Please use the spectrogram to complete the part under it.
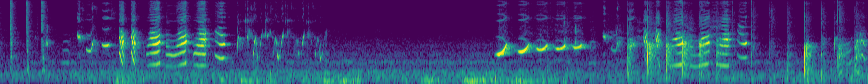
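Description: A parrot chirps and squawks in short, quick bursts.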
